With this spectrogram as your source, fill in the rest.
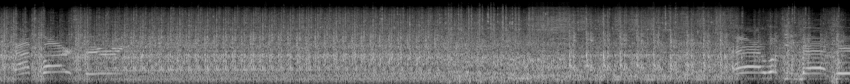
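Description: A 1957 John Deere 720 diesel tractor with electric start runs steadily at plow speed, its engine chugging close and loud throughout, while a voice briefly cuts in near the start and again near the end.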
